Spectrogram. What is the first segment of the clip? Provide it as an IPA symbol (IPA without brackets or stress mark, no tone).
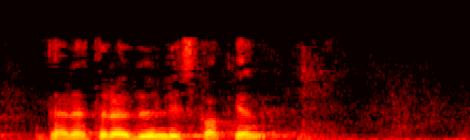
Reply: d̪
